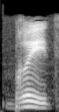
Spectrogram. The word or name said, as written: brit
